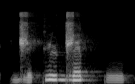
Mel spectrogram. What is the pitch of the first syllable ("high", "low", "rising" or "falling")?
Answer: low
